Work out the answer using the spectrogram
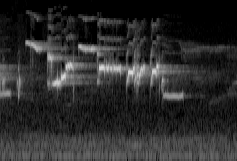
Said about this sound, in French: Regarde, là-haut. Qu'est-ce qu'il y a ? Il y a un rouge-gorge.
